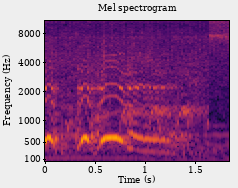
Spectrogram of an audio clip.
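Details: Owl hooting: a short hoot, a second hoot, then a longer drawn-out hoot that trails off and falls, over a steady low droning hum that sounds like background music.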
